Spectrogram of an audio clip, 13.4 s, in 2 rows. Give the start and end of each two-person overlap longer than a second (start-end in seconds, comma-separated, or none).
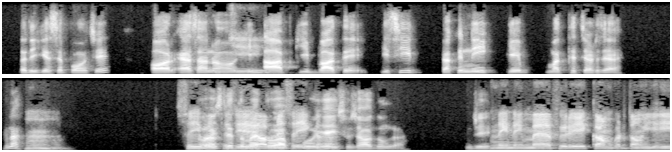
8.6-10.0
